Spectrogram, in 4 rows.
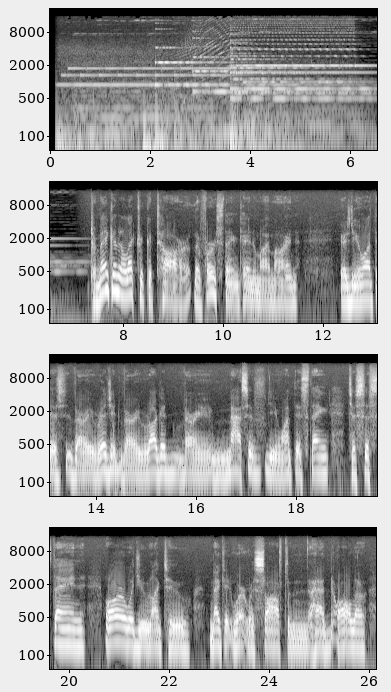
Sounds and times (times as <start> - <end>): Musical instrument: 0.1 - 8.0
Speech: 7.4 - 11.6, 12.4 - 26.0.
